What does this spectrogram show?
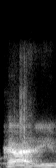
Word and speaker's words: carry: Y digo carry más allá de que hay dos R's. ¿Por qué? Porque en inglés la doble R se pronuncia como una sola R, ¿sí? Son jodidos. Entonces, sí, escribo dos, pero pronuncio una.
